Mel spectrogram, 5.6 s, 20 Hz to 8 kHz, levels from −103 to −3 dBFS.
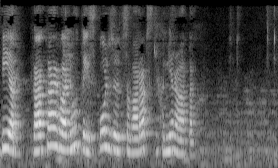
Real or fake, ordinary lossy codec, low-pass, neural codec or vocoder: fake; MP3, 48 kbps; 7.2 kHz; codec, 44.1 kHz, 7.8 kbps, DAC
